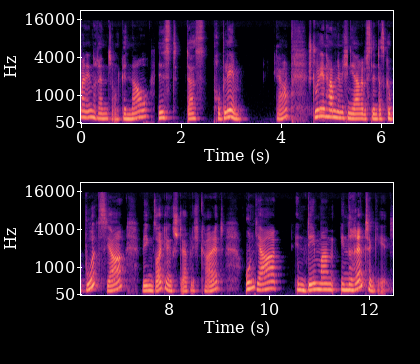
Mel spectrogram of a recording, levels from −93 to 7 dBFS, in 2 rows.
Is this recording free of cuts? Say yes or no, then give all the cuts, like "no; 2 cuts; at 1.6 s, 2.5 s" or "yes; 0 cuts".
no; 5 cuts; at 1.5 s, 5.3 s, 5.8 s, 7.7 s, 9.7 s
